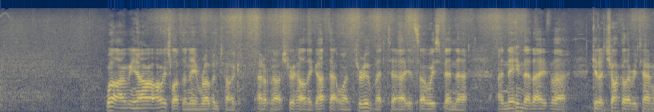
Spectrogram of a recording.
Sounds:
speech

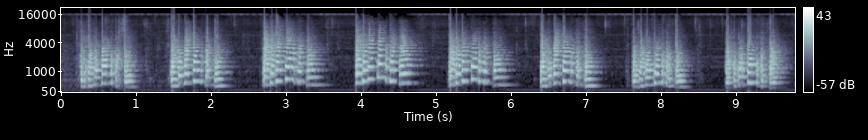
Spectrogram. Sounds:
playing bugle

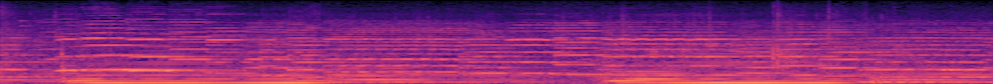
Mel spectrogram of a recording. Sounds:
music, musical instrument, fiddle

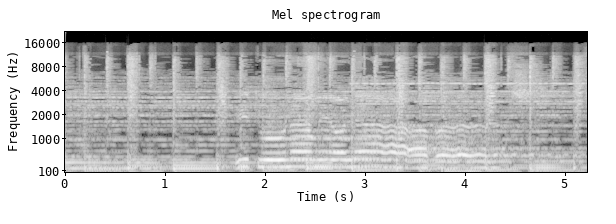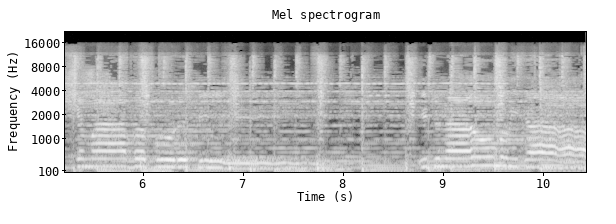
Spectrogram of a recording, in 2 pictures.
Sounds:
music

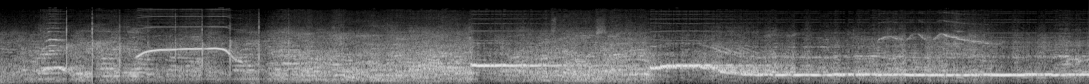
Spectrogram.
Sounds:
speech, music

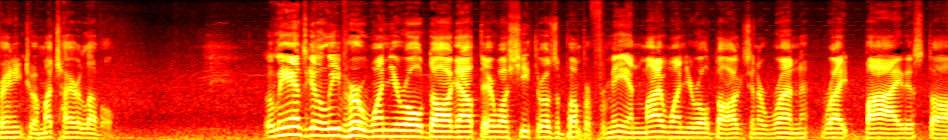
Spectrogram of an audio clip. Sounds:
speech

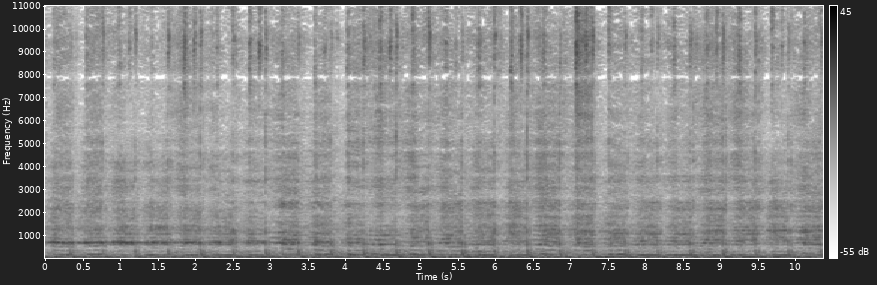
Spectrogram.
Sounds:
music, soundtrack music

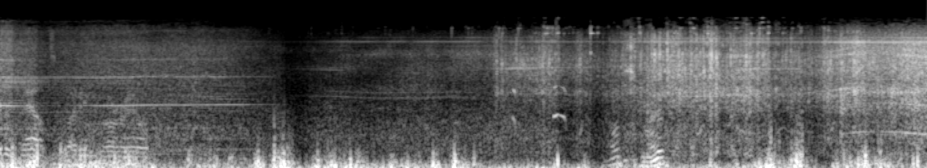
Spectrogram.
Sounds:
dog, speech, pets, animal

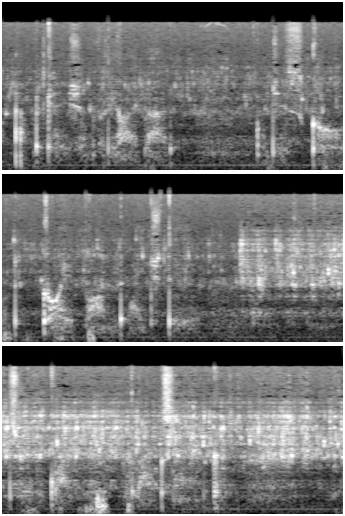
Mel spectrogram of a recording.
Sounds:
whispering, speech

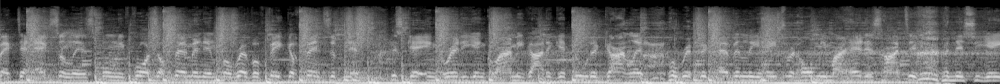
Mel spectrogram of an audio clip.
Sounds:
rhythm and blues, music

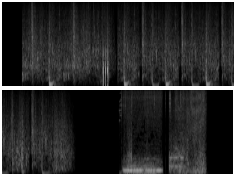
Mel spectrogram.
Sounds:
stream

